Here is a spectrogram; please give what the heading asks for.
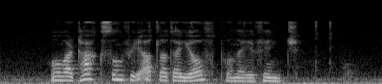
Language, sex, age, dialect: Faroese, female, 36-60, Norðuroyggjar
